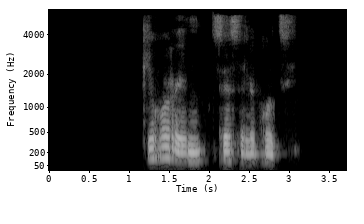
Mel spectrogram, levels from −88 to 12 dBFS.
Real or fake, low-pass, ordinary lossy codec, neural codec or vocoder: fake; 5.4 kHz; AAC, 24 kbps; codec, 16 kHz, 6 kbps, DAC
